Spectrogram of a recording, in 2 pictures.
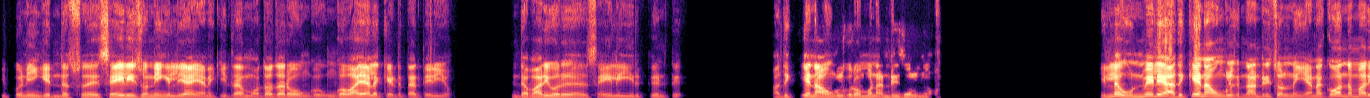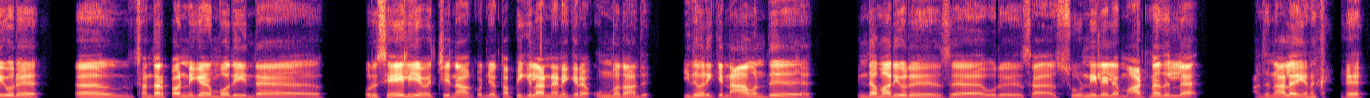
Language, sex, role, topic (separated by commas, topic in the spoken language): Tamil, male, host, பேருந்து அல்லது ரயில் ரத்து ஆன நேரத்தில் நீங்கள் என்ன தீர்வு எடுத்தீர்கள் என்று பகிர முடியுமா?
